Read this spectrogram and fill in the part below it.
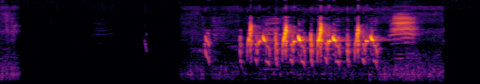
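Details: Yellow-vented bulbul singing as a lure: after near silence, a lively burst of rhythmic bubbling notes about two seconds long, ending in a brief higher rasp.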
